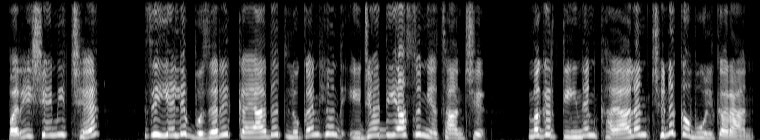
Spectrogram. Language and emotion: Kashmiri, angry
